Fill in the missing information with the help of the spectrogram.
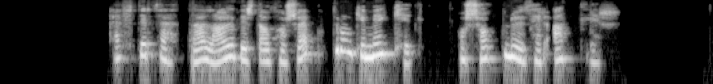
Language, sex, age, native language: Icelandic, female, 60-69, Icelandic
